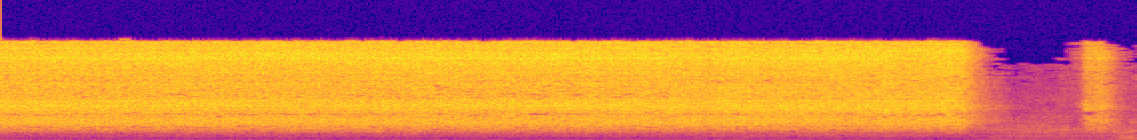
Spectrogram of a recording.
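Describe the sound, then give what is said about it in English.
Loud, steady hiss of steam rushing out under pressure as pressure is slowly released through the steam valve of a cooking unit with pasta inside, continuous for several seconds before cutting off abruptly, then a brief final puff. “You hear the steam coming out.”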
